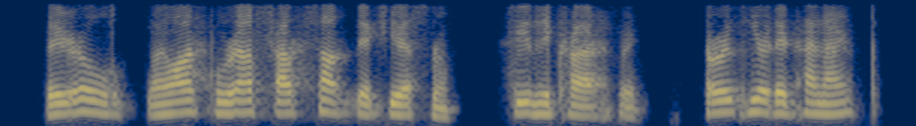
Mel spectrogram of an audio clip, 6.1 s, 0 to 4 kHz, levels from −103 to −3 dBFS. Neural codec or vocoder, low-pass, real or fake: codec, 16 kHz, 0.5 kbps, FreqCodec, larger model; 3.6 kHz; fake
